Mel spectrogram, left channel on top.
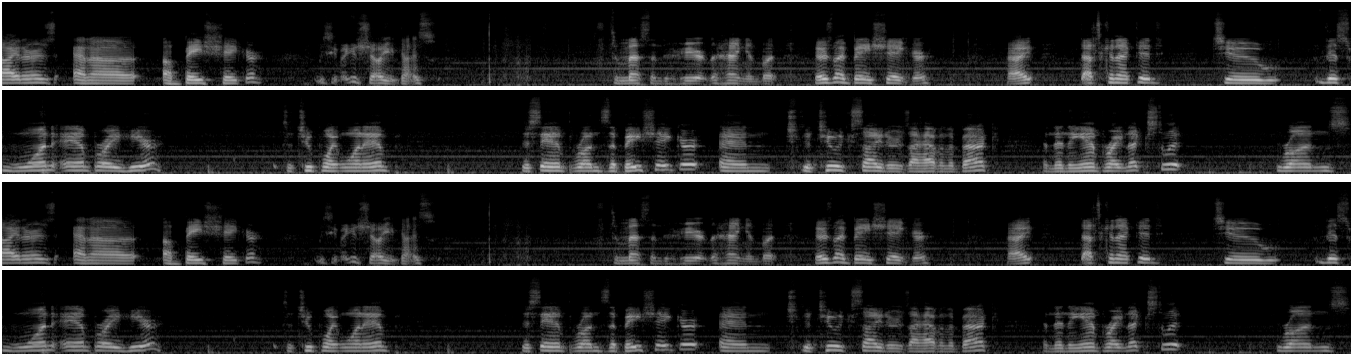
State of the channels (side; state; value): right; quieter; 4.5 dB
